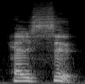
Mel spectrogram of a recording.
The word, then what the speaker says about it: 헬스: The pronunciation is a little bit different, well, because there is no th sound in Korean, so people say it 헬스. So when you say 헬스 하다, the literal translation, do health, that means you work out.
